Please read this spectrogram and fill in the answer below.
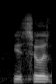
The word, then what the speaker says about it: Yeshua: Yeshua is the right, right way to say it.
